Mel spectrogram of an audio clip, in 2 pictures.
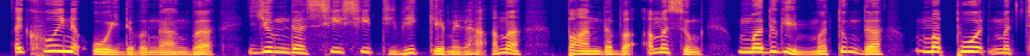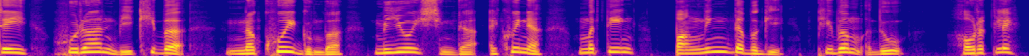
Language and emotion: Manipuri, disgusted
